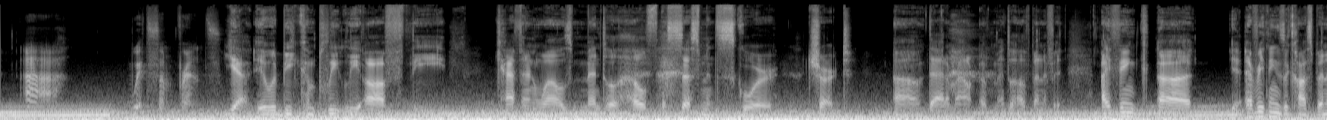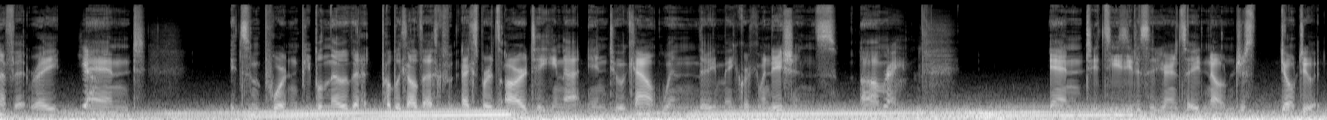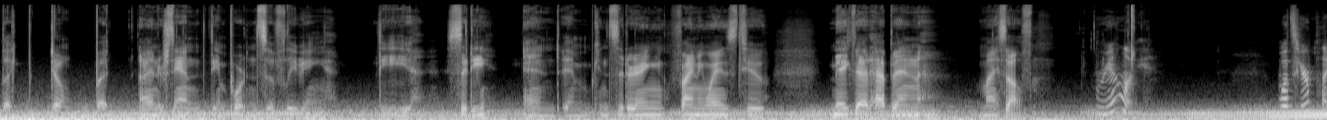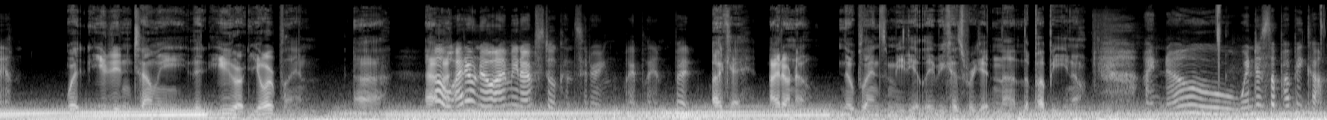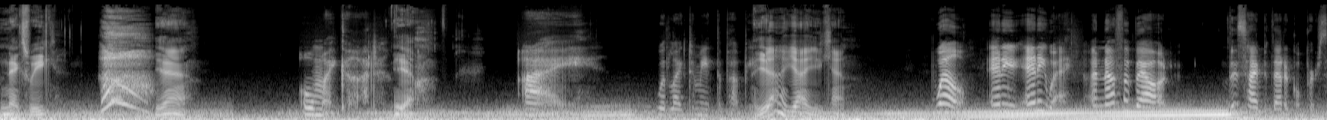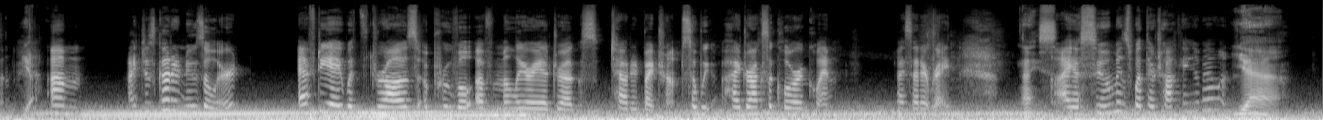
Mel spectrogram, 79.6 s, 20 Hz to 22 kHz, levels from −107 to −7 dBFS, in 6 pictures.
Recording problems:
low rumble; loud; throughout; 1 dB below the speech

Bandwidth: 18 kHz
